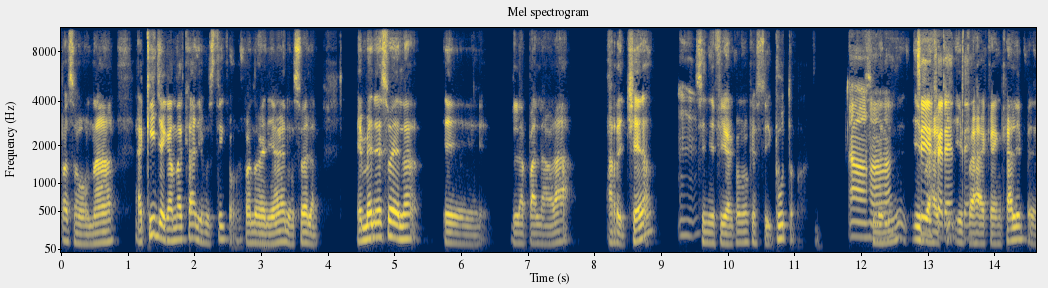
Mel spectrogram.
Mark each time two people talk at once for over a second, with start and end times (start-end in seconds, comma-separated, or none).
12.0-13.8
